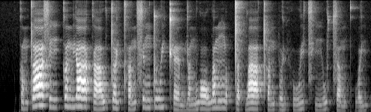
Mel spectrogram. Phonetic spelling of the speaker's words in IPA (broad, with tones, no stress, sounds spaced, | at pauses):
k ɐ˨˩ m t̪ aː˥ s iː˧ k ɐ˥ n j aː˥ k aː˨˥ w t̪ ɐ˧ j t̪ʰ ɐ˨˥ n s ɪ˥ ŋ t̪ uː˥ j kʰ ɛː˨˩ m j ɐ˨˧ n w ɔː˧ w ɐ˥ m ŋ ɐ˥ p̚ t̪ ɐ˧ t̚ w aː˥ t̪ʰ ɐ˧ n p ɵ˧ ɥ h uː˨˥ j t͡sʰ iː˨˥ w t͡s ɐ˨ m kʷʰ ɐ˨˧ j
